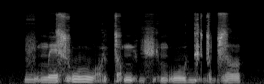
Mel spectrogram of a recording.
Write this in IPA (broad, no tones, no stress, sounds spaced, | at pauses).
v ṵ m e s ṵ w u w ɔ̰ lʲ t ɔ̰ mʲ o̰ b fʲ ɔ̰ m ṵ w u ɡʲ ṵ d ɔ b z ɤ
